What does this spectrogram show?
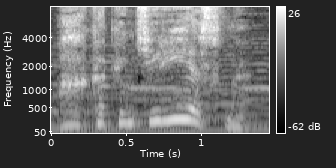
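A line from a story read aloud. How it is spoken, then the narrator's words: Exclamation. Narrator (Russian): воскликнула принцесса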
